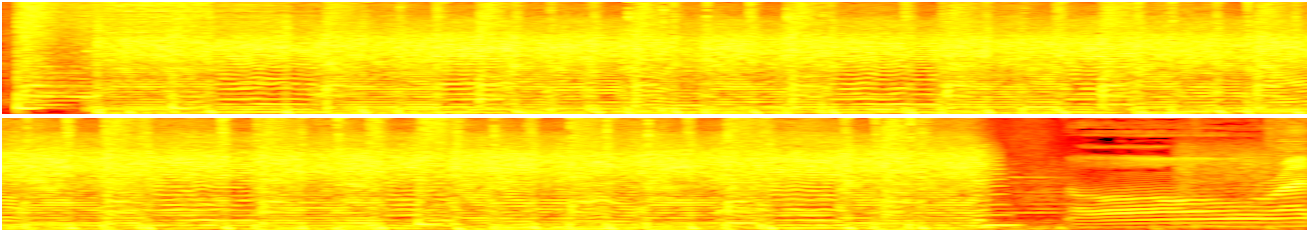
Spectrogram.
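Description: Loud, dense music with a steady driving beat and layered harmonic instruments plays continuously, then shifts near the end to a sparser, sweeping tonal passage. No voices are present.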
